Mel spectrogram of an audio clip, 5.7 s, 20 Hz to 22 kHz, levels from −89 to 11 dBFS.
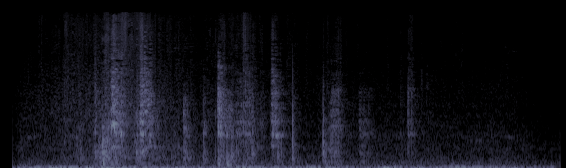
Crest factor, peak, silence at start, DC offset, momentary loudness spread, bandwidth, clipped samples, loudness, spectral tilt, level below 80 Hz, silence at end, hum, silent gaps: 22 dB; -24 dBFS; 0.1 s; under 0.1%; 19 LU; 16.5 kHz; under 0.1%; -47 LUFS; -3.5 dB/octave; -52 dBFS; 0.05 s; none; none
